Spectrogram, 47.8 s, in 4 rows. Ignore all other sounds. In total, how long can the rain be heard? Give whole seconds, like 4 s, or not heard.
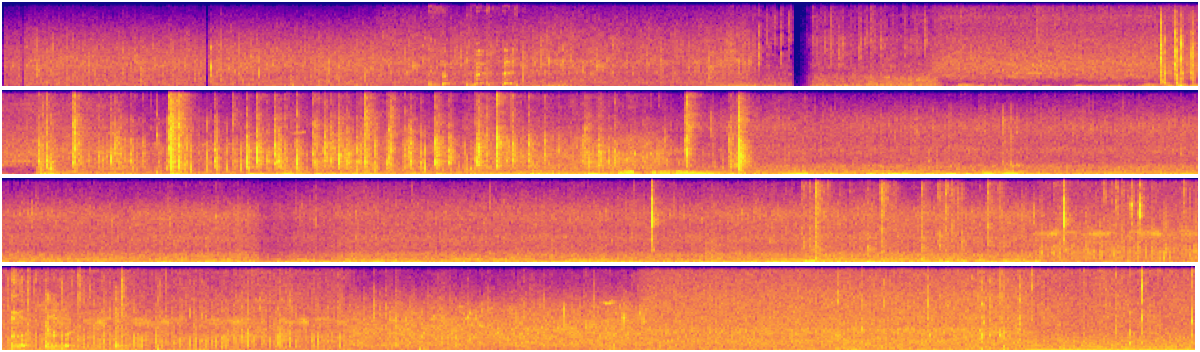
48 s.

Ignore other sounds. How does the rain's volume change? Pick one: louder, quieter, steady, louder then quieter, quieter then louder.
louder.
